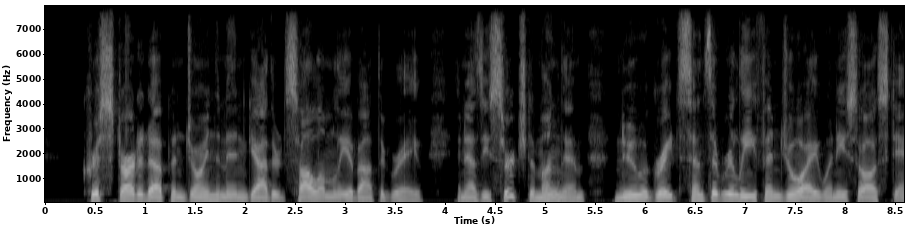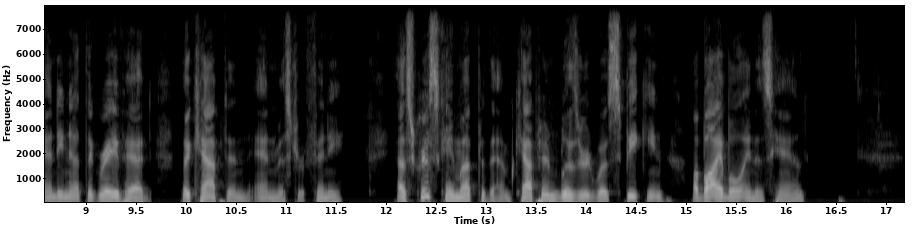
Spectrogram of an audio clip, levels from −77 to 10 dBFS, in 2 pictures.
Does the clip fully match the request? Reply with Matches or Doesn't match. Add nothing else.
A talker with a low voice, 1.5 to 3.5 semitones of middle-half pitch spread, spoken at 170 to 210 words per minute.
Doesn't match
